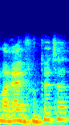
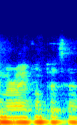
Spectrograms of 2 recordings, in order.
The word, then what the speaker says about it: Marijn Van Putten: So I'm Marijn Van Putten. That's how I pronounce it in Dutch, but most people say Marijn Van Putten, and that's good too.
